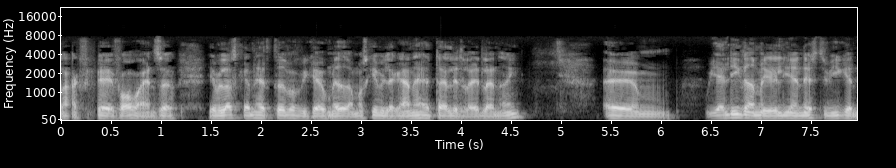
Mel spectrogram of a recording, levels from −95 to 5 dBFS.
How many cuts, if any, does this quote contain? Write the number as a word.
four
